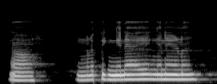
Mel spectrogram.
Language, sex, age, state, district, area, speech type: Malayalam, female, 18-30, Kerala, Thiruvananthapuram, rural, spontaneous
